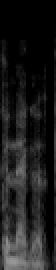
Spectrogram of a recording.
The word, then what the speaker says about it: Knigga: It's pronounced Kaniga. K-N-I-G-G-A.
